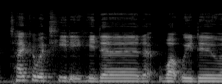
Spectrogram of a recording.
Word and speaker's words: Taika Waititi: It's directed by, and help me with this pronunciation, Scott. I think it's Taika Waititi. Taika Waititi.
